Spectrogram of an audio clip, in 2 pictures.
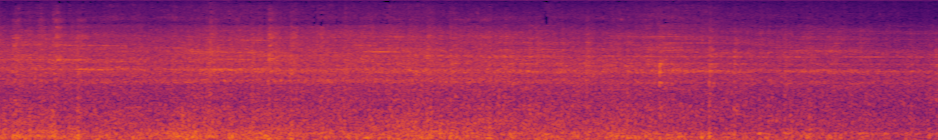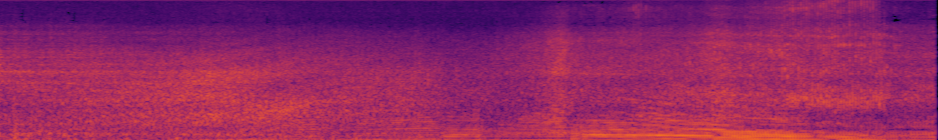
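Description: An electric passenger train running past on the line, a steady loud rush of wheels on rail. In the last few seconds a low droning hum rises in level.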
